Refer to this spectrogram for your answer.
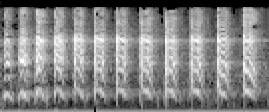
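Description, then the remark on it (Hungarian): A percussion instrument with its striking surface held muffled imitates the laughing call of the Australian kookaburra: a rapid, even run of about a dozen bright, squawking notes, loud, with no voices. “Ez a tipikus ausztrál kokabura madárnak a hangja.”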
